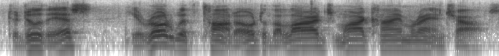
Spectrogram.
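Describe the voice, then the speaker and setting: A man's voice: mid-range voice, big pitch swings, moderate pace. A man with an American accent giving formal, polished dramatic narration as a 1940s radio announcer. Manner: formal, polished storytelling delivery. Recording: muffled vintage radio recording.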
